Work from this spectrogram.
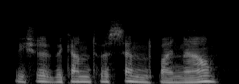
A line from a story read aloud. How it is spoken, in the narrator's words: he muttered to himself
